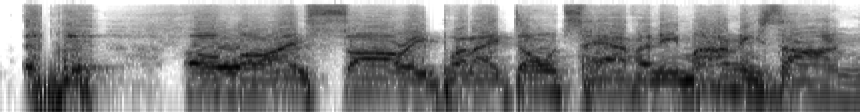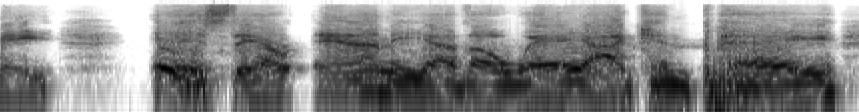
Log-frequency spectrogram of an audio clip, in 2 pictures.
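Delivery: slow, low seductive woman; hammed-up porn seductress, drawn out and low; sensual customer. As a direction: play a mock temptress, slowly. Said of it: "As she touches you all sensually".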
